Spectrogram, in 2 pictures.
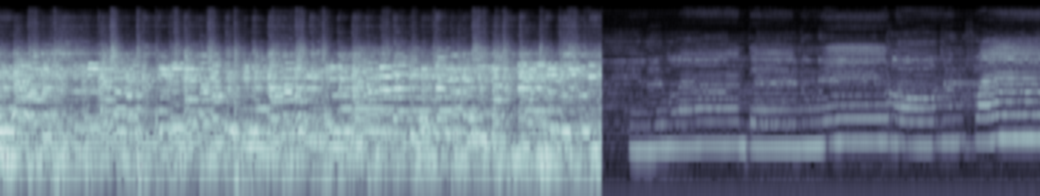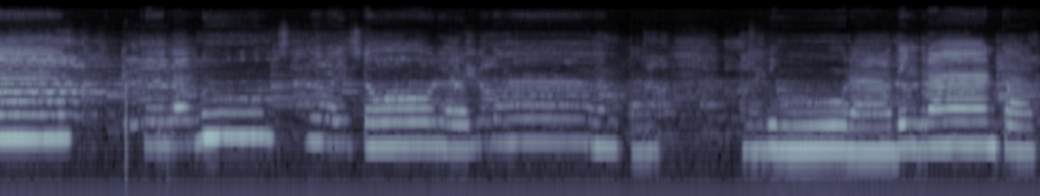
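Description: Loud recorded music with singing, cut off abruptly about seven seconds in. Then a girl sings alone, unaccompanied, in short phrases with brief pauses between them.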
